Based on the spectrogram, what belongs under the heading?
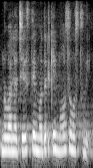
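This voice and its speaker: An easygoing, teasing young man in a storybook drama, voiced by a woman narrator. He talks in a loose, joking way at a middle pitch. The long reverb makes the room sound large. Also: flat delivery, rapid-fire, mellow, close to an everyday voice.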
